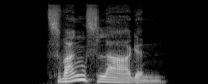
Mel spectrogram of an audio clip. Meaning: plural of Zwangslage
- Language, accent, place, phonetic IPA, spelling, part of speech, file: German, Germany, Berlin, [ˈt͡svaŋsˌlaːɡn̩], Zwangslagen, noun, De-Zwangslagen.ogg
